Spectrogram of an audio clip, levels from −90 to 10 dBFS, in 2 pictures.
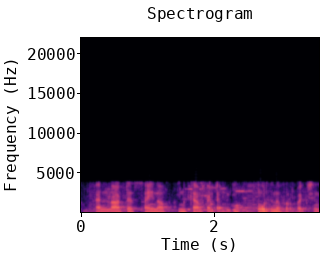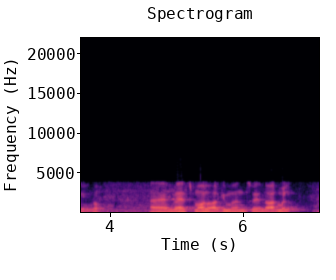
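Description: Narrowband coding with the iLBC codec throughout cuts everything above 4 kHz. Its 20 ms frame structure, which fits the 15.2 kbps mode, leaves the speech plainly rough and slightly synthetic.

From 0.0 to 0.13 s, 0.77 to 1.61 s and 1.99 to 2.41 s, an echo canceller likely mistook overlapping talk for echo, so speech suppressed in double talk dips by up to about 15 dB, loses its top end and breaks into fragments.

From 2.52 to 2.68 s, lost iLBC frames force the decoder to repeat the last pitch cycle for 140 ms, which points to several consecutive 20 ms frames. The result is a held, buzzy vowel, and speech returns immediately afterwards.

The same double-talk suppression returns from 2.99 to 3.82 s, with dips of about 10 dB. From 5.15 to 7.07 s the speech again sinks by up to about 15 dB and thins out in pieces.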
